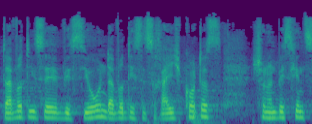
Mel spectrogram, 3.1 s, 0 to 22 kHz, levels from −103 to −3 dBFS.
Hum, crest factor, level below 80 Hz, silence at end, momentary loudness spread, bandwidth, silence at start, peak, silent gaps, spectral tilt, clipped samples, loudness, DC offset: none; 20 dB; -66 dBFS; 0 s; 4 LU; 15 kHz; 0 s; -12 dBFS; none; -4 dB/octave; under 0.1%; -32 LUFS; under 0.1%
